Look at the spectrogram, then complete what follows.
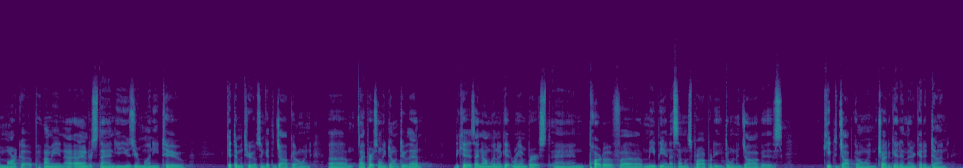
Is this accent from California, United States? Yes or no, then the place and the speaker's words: yes; St. Helena, California, United States; Well, a little bit about me is I grew up in St. Helena.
